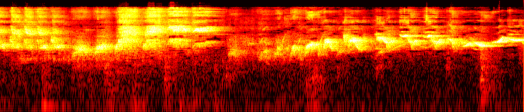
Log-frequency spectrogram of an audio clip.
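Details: Chinese hwamei, a kept cage bird in full song while dancing, pouring out a rich, loud stream of varied whistled and slurred phrases with no pauses.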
